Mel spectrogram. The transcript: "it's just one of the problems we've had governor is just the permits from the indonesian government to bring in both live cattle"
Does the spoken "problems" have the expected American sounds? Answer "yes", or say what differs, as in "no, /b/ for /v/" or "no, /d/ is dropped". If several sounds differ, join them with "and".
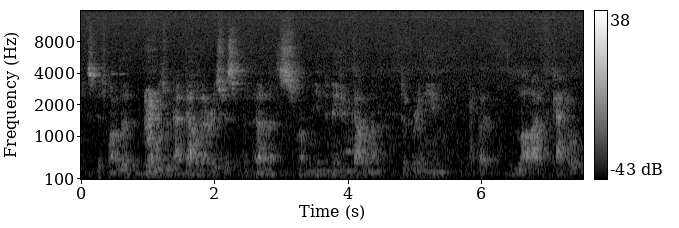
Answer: no, /b/ is dropped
